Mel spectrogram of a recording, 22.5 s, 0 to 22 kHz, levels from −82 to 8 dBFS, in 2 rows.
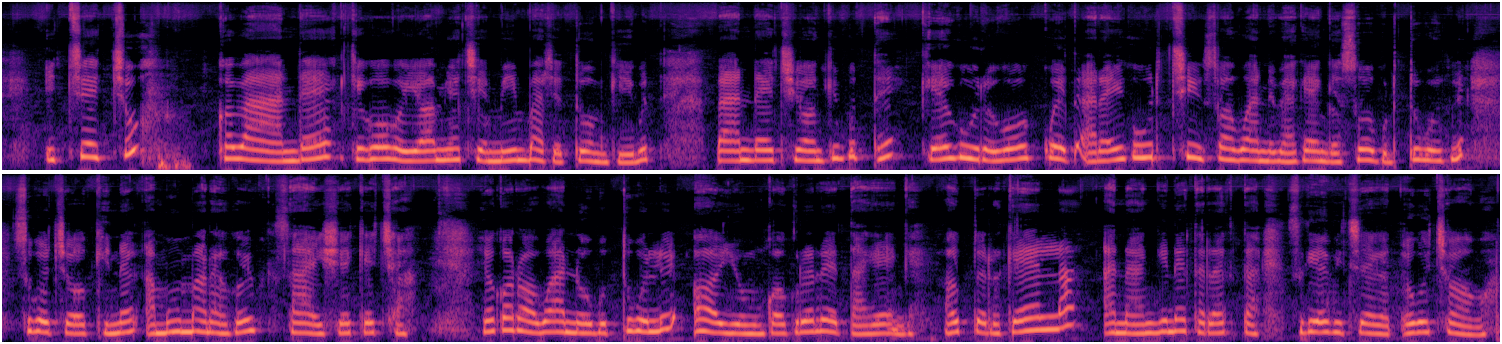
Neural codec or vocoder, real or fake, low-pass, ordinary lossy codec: none; real; none; none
